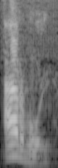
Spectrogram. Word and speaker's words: árbol: llana o grave tenemos la palabra árbol es decir en la penúltima sil las palabras esdrújulas son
